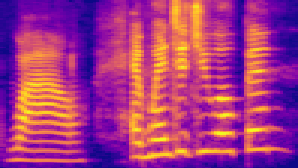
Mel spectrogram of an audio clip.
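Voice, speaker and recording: A woman's voice: high voice, very animated, measured pace, no room sound, studio quality. A woman in her fifties hosting a podcast interview, encouraging and chatty, asking long rambling questions and laughing often. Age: 50s. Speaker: podcast host. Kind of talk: casual interview conversation.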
